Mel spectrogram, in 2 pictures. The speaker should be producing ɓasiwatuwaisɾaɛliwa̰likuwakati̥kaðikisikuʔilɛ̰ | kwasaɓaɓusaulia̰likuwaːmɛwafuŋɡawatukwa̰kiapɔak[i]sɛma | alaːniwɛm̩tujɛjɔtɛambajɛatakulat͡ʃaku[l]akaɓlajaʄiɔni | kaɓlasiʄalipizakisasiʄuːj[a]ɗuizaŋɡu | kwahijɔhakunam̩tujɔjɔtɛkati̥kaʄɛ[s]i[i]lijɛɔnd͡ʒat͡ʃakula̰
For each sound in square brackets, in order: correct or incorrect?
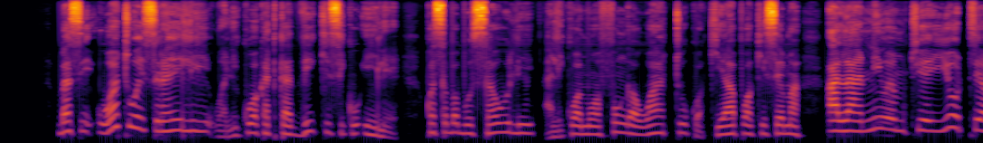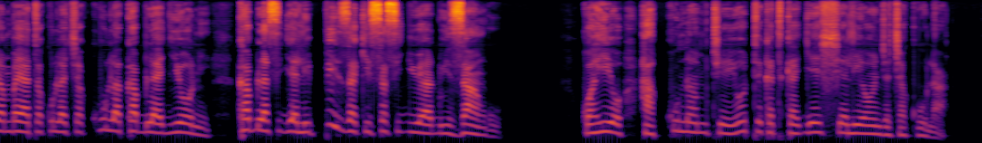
correct, correct, correct, incorrect, incorrect

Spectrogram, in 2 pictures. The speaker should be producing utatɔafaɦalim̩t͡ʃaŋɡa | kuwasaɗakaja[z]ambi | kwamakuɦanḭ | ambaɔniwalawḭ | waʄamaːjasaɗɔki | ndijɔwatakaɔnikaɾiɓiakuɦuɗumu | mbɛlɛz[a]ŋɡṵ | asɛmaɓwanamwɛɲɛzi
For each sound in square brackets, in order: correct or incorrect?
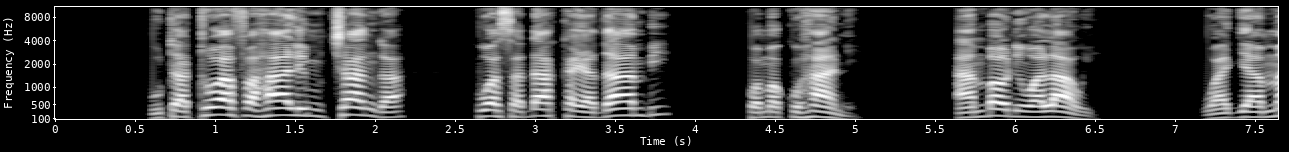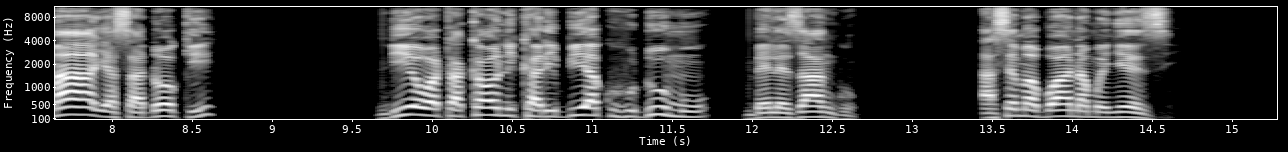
incorrect, correct

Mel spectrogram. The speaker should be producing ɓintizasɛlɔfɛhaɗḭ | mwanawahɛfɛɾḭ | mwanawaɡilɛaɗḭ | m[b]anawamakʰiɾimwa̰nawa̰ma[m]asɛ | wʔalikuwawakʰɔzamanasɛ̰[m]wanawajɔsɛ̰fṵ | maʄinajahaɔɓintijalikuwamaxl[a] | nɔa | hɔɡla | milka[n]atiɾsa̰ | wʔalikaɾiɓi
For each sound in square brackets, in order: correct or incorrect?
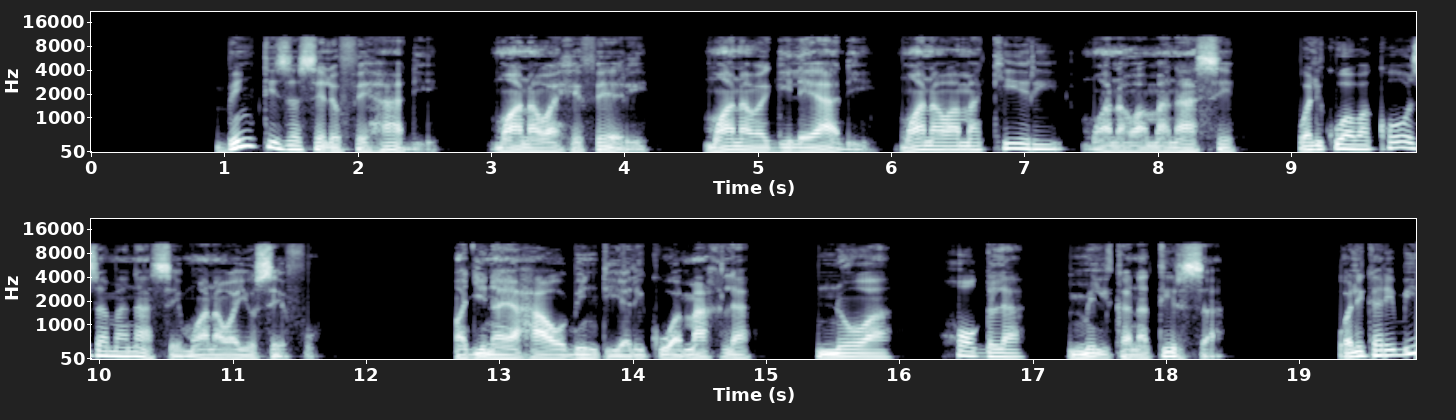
incorrect, incorrect, correct, correct, correct

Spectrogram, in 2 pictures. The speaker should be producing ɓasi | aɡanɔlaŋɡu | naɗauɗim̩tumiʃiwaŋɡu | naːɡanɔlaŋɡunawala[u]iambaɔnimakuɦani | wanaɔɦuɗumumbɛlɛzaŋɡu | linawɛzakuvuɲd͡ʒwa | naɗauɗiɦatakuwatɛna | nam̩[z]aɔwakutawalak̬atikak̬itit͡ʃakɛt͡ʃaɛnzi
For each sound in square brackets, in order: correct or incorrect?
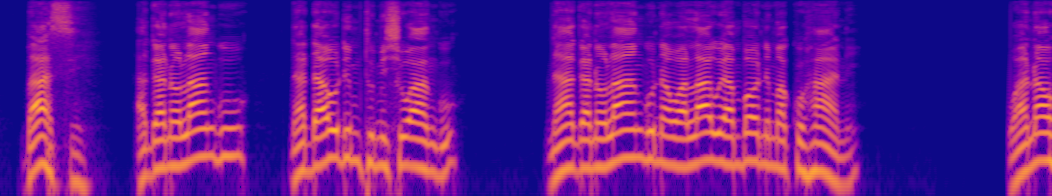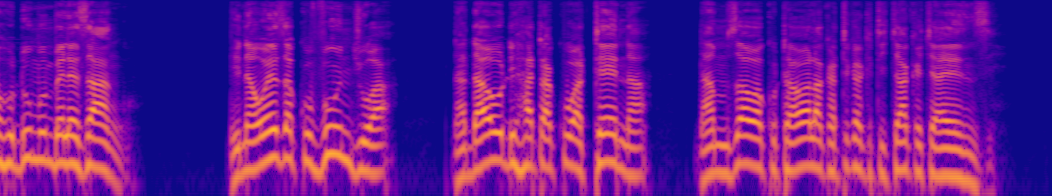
incorrect, correct

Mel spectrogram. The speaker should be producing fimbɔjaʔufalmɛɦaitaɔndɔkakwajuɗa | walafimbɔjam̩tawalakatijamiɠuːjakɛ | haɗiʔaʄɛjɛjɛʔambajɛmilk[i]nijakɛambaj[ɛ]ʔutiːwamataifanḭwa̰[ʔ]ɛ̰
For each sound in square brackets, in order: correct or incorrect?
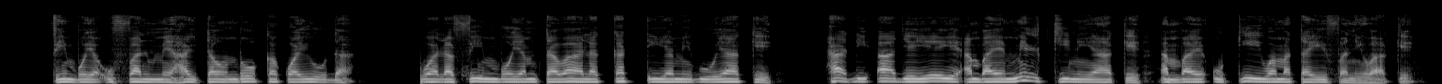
correct, correct, incorrect

